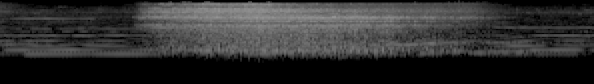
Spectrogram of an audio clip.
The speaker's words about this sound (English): Inhale, bring your hands up. Turn your palms down, exhale, moving the hands, making the sound he.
